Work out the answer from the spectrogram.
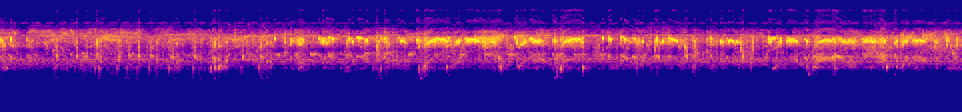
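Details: At dusk, hundreds of swiftlets fly into their nest site, filling the air with an unbroken, buzzy wash of rapid high-pitched chirps, overlapping and fairly even in loudness throughout.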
